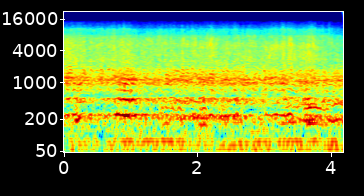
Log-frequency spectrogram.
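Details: Dense, even humming of many bees, a thick low drone with stacked harmonics and only slight swells as insects move nearer and farther.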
